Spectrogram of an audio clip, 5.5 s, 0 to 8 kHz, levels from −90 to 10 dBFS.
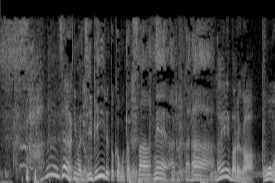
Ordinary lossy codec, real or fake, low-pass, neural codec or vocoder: MP3, 32 kbps; real; 7.2 kHz; none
